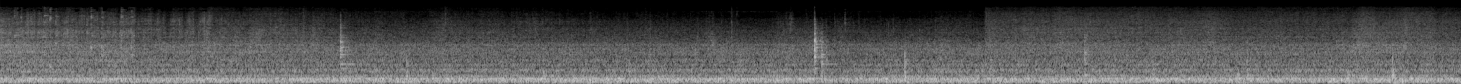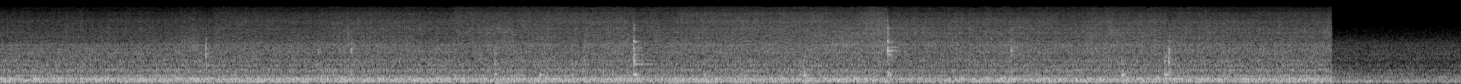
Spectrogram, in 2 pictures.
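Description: Tomato and beaten egg sizzling as they fry in a nonstick pan, with a wooden spatula scraping and tapping the pan now and then. The sizzle stops abruptly near the end.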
